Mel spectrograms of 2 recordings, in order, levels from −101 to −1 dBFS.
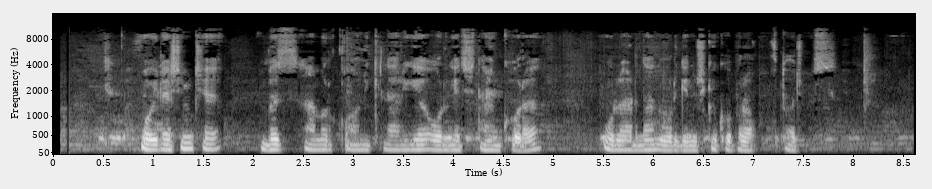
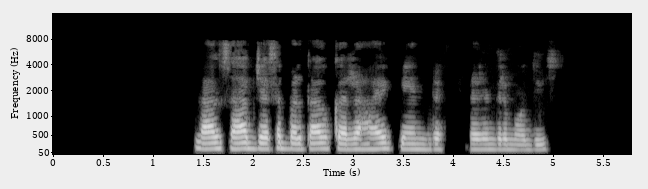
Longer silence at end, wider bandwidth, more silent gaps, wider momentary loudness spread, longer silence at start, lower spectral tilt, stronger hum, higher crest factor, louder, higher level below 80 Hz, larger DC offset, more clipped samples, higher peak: second, 0.1 s vs 0.85 s; first, 11 kHz vs 7.8 kHz; neither; first, 18 LU vs 10 LU; second, 0.1 s vs 1.4 s; second, -6.5 dB/octave vs -8.5 dB/octave; neither; about the same, 20 dB vs 16 dB; about the same, -23 LUFS vs -24 LUFS; first, -64 dBFS vs -70 dBFS; neither; neither; first, -4 dBFS vs -8 dBFS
